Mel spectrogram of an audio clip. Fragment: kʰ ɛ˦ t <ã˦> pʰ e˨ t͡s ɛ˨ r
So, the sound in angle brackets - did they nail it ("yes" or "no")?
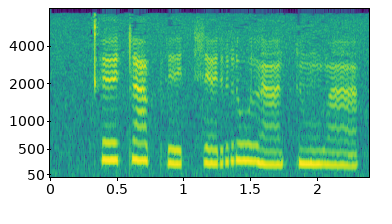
no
